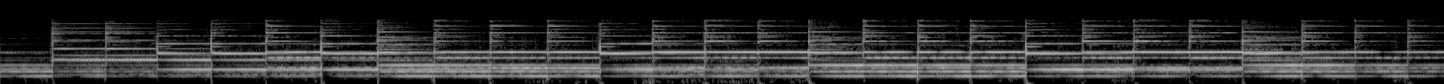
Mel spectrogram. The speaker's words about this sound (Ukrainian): пропоную усім послухати дзвони старої козацької церкви архістратига Михаїла, що вже четверте століття, власне, нараховує. Тепер вона у музеї народної архітектури у Пирогово під Києвом. І ось як ці дзвони говорили у вербну неділю.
